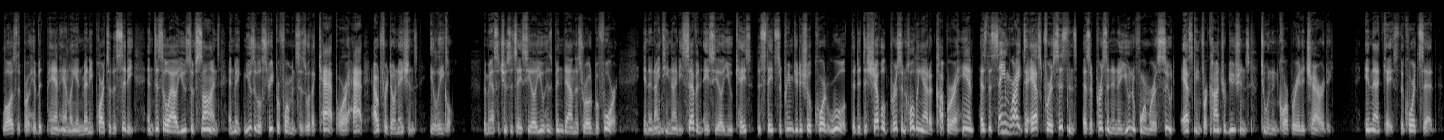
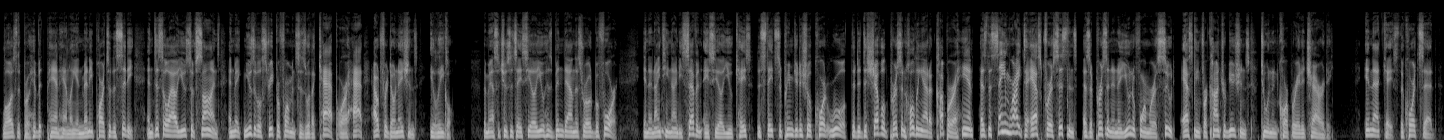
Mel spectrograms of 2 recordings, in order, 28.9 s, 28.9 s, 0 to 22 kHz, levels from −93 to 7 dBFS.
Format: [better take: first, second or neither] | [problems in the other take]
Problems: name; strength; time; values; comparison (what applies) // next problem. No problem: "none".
second | thin; somewhat; fading below 300 Hz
